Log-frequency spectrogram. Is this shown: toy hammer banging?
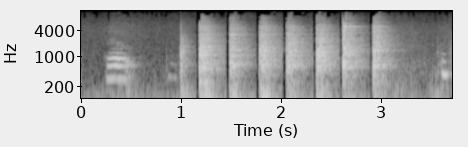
yes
